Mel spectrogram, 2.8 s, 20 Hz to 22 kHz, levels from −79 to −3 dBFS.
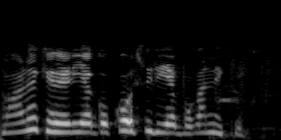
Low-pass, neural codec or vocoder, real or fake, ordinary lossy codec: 7.2 kHz; none; real; none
